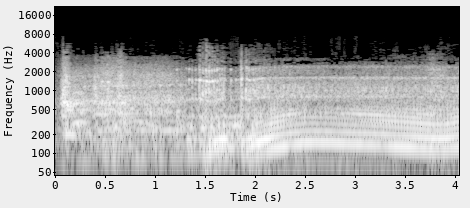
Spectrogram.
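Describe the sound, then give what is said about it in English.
The engine of Mrs. Peel's open sports car turns over and catches, revving sharply before settling into a steady rising drone as the car pulls away to follow another car, loud with no voices. “And so, just after noon the next day, John Steed and Emma Peel, in Mrs. Peel's open sports car, waited outside Makidoki Court.”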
